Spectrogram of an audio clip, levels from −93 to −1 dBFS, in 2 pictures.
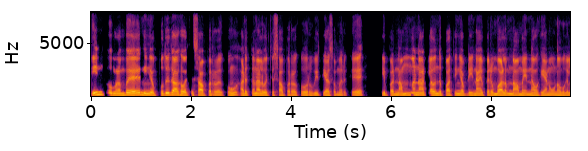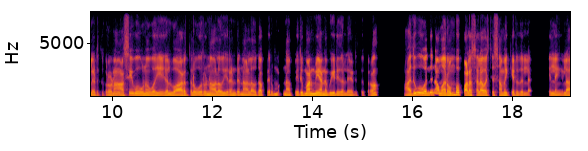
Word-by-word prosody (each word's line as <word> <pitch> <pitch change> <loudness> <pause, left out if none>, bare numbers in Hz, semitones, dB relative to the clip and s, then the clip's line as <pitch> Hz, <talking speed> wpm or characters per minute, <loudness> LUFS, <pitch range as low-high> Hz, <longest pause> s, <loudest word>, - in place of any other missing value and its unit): மீன் 215 +2 +6
குழம்பு, 165 +1 +2 0.3
நீங்க 145 -5 +4 0.2
புதிதாக 180 +4 +4
வச்சு 150 +2 -2
சாப்பிடுறதுக்கும், 125 - 0
அடுத்த 155 +3 -1
நாள் 160 -2 +3
வச்சு 135 +1 -5
சாப்பிட்றதுக்கும் 125 +2 -3
ஒரு 115 - -4
வித்தியாசம் 115 0 -3
இருக்கு. 95 +4 -6 0.6
இப்ப 130 +1 -2
நம்ம 160 +11 0
நாட்ல 180 -2 +1
வந்து 155 0 +1
பார்த்தீங்க 140 0 0
அப்பிடின்னா, 130 +3 -1 0.2
பெரும்பாலும் 135 +2 +2
நாம 120 0 +1
என்ன 125 +2 0
வகையான 120 -2 -2
உணவுகள் 120 -1 -1
எடுத்துக்கிறோன்னா, 110 +7 -5
அசைவ 165 +9 -2
உணவு 135 -3 -1
வகைகள் 120 +2 -1
வாரத்தில 125 0 0
1 120 +2 -2
நாளோ! 120 0 0
2 115 0 -2
நாளோ 110 -1 -1
தான் 150 0 -1
பெருமா 115 0 -4
பெரும்பான்மையான 135 0 +3
வீடுகள் 110 -3 -1
எடுத்துக்குறோம். 100 -1 -5 0.6
அதுவும் 180 +9 +2
வந்து 175 +5 +1
நாம் 155 -4 +4
ரொம்ப 195 +8 +2
பழசெல்லாம் 155 -1 +4
வச்சு 135 +1 -8
சமைக்கிறது 125 -3 -2
இல்ல. 95 -1 -5 0.4
இல்லேங்களா! 110 +3 -1
130 Hz, 145 wpm, -23 LUFS, 120-150 Hz, 0.6 s, மீன்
